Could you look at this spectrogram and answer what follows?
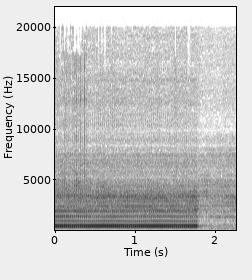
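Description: A loud, steady telephone tone on a phone line holds for nearly two seconds, then cuts off abruptly to a faint hiss.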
